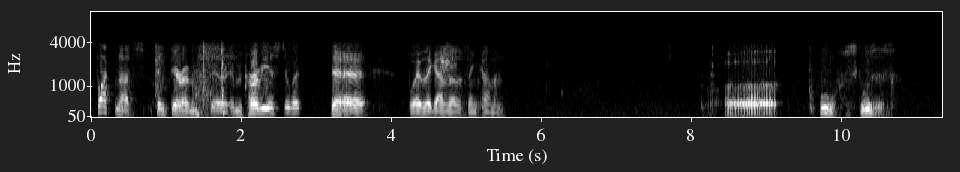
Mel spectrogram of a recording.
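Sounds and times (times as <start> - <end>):
speech: 0.1 - 5.6, 8.2 - 9.0, 9.7 - 10.8
loud drawn-out low rumbling burp: 8.2 - 9.3.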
